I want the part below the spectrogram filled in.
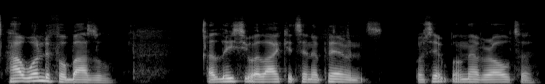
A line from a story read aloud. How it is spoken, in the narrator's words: sighed Hallward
